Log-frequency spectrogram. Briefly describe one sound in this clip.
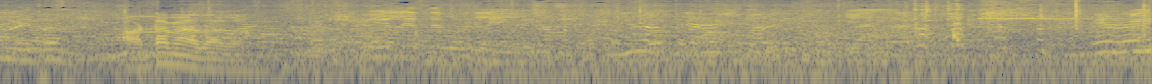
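Young women talk and laugh close by.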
